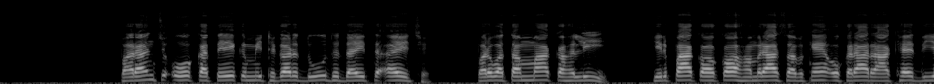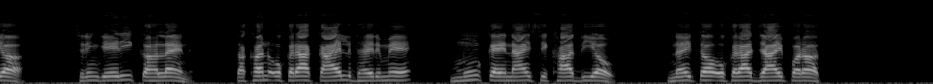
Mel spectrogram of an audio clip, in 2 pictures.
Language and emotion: Maithili, neutral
